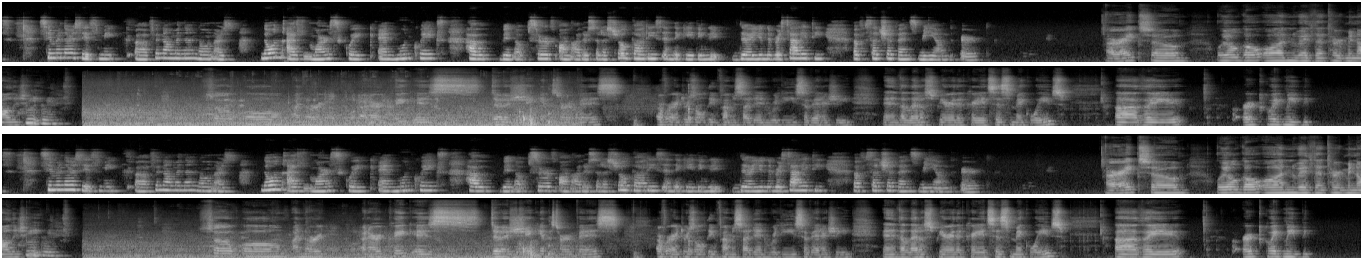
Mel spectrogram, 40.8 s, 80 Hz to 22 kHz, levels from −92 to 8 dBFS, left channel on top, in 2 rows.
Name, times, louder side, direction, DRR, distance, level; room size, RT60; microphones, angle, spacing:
voice 1, 0.0-1.7 2.0-5.4 5.6-14.6 20.7-21.3 28.1-28.4 30.1-30.2, left 3 dB, 55° left, 1 dB, 0.6 m, -27 dB
voice 2, 16.5-21.0 21.3-21.4 23.4-25.2 25.8-38.1 38.8-39.9, right 3 dB, 55° right, 3 dB, 0.6 m, -28 dB
sound 1, 21.6-29.1, left 4 dB, 85° left, 0.3 m, -30 dB
2.3 x 2.3 x 3.0 m, 0.31 s
head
